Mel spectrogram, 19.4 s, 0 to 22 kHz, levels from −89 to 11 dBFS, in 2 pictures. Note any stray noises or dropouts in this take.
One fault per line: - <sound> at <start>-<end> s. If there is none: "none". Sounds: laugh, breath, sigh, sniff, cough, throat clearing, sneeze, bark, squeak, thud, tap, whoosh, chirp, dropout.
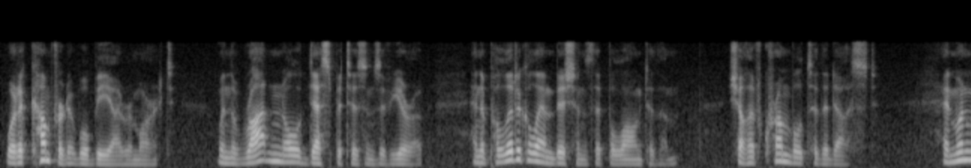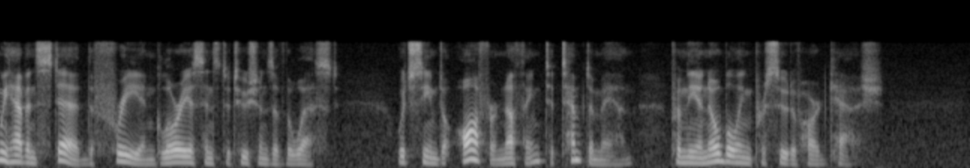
none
